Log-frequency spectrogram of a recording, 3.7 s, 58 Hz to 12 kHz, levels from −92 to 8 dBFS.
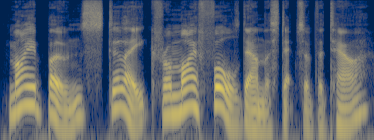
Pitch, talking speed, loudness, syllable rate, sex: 140 Hz, 210 wpm, -18 LUFS, 4.2 syllables/s, male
